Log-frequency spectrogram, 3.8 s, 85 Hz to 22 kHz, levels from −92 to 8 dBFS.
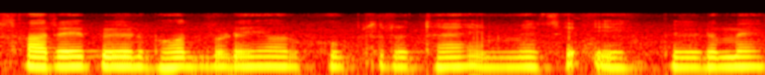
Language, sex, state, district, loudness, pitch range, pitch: Hindi, male, Uttarakhand, Tehri Garhwal, -19 LUFS, 160-165 Hz, 165 Hz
